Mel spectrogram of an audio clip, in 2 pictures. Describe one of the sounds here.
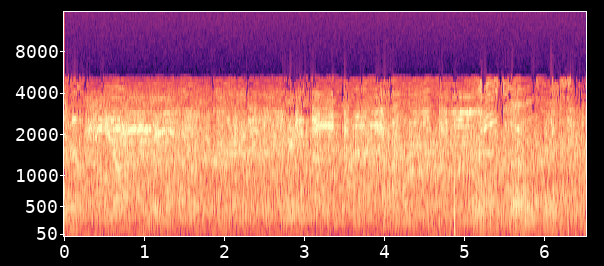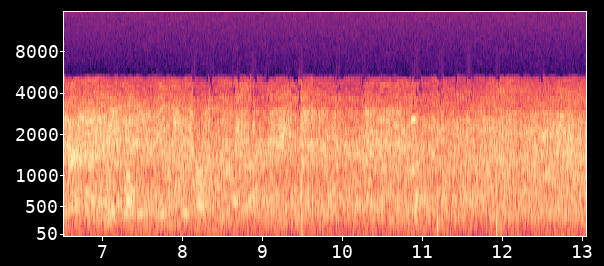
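A crowd of people chatters in a large, echoing hall.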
